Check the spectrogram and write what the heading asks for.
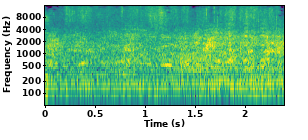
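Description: Yak-52's nine-cylinder radial engine and propeller droning steadily overhead, with indistinct public-address commentary mixed in.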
